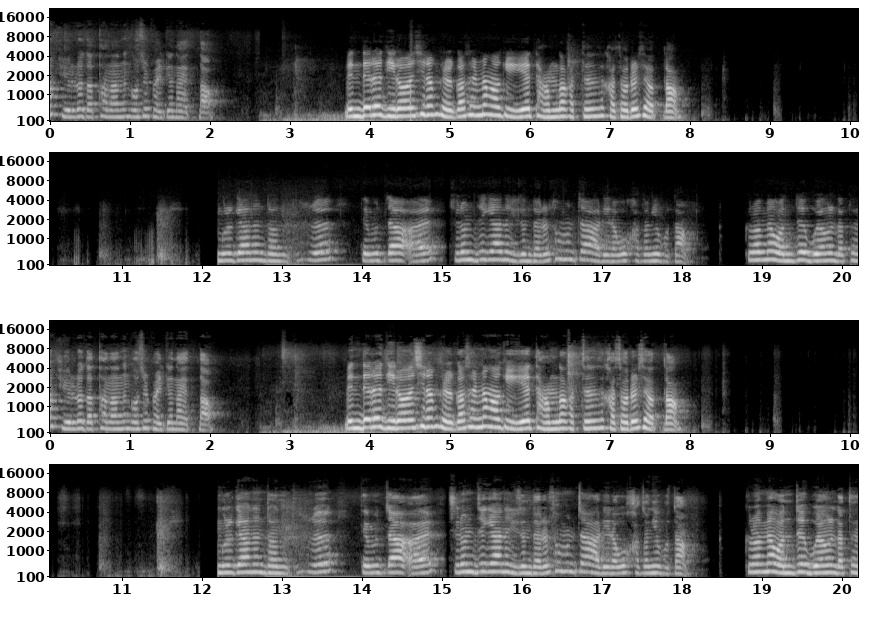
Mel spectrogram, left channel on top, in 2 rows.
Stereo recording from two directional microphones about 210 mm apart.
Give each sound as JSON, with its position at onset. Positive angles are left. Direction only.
{"t": 0.2, "sound": "speech", "side_deg": -40}
{"t": 3.7, "sound": "a woman's voice", "side_deg": -5}
{"t": 12.2, "sound": "a woman's voice", "side_deg": -60}
{"t": 18.8, "sound": "a woman's voice", "side_deg": -55}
